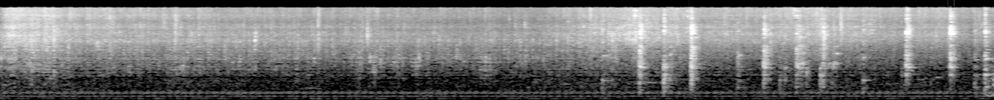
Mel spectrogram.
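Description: Chopped onions frying in a pan for a Marathi-style mixed dal tadka with dried Kashmiri red chilli, a steady low sizzle with stirring and sharp utensil clicks and scrapes growing busier toward the end, no voices.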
